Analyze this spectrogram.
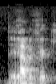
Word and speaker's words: Habakkuk: Habakkuk, yeah.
